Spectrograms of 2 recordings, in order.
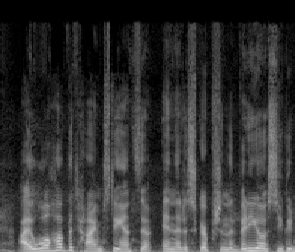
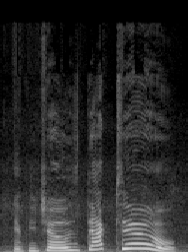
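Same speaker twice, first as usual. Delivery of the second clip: high, drawn-out excited announcement; slow singsong thrill, pitched up; real excitement; 6 semitones higher, slower than usual. Real, not acted. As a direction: stretch it out with rising glee. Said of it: "why it just got me so excited".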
